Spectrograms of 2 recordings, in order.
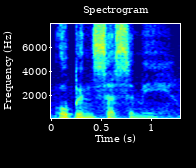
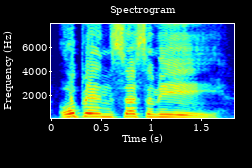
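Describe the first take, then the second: First: It is said at a normal, softer volume. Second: It is said loudly.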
